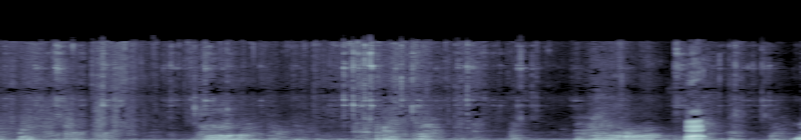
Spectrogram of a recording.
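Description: Dogs making short vocal sounds, four or five separate ones spaced through the few seconds, while they play-wrestle; the last, just before the end, is the sharpest.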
